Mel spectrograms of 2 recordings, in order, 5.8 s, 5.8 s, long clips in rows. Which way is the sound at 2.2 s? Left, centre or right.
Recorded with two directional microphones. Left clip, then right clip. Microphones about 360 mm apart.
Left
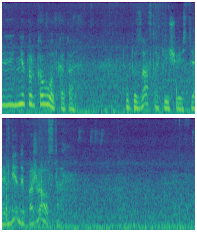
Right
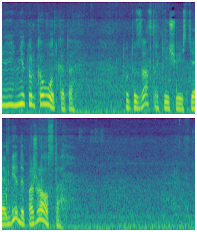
Right.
